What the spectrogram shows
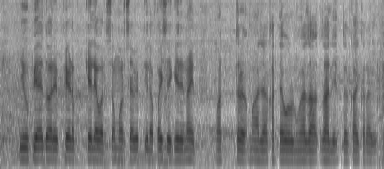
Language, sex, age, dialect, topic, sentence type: Marathi, male, 18-24, Standard Marathi, banking, question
